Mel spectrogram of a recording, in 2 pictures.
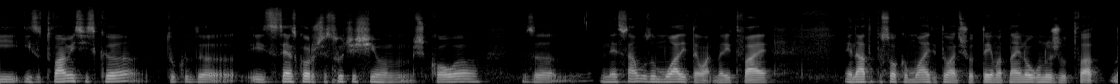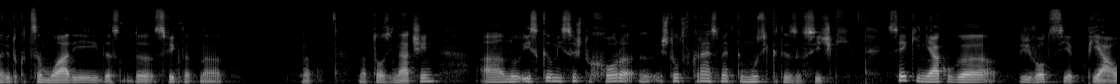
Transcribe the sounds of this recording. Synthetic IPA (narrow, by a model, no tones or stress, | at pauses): iːzɐt̪ovamisiskət̪ukd̪ɐ̰ḭsə̥fsɛmskɔɾʊʃt̪ɛslˠut͡ʃiʃiməmʃkɔlˠə | zɐnɛsamozɐmlˠad̪it̪ɛɐa̰nʲnɐlit̪ovaɛ | ɛd̪nat̪əpo̥sɔkəmlˠad̪it̪ɛt̪ɐlaniʃtɔt̪ʊt̪ɛimət̪najmnɔɡʊnuʒd̪oot̪ːovanɐlid̪okət̪o̥səmlˠad̪iːd̪ɐd̪ɐsviknət̪nɐ̰ | nɐ | nɐt̪ɔzinat͡ʃinənoʔiskəmisɤʃt̪ʊxɔɾə̰zɐʃt̪ɔt̪ʊfkɾajnəsmɛt̪kəmuzikə̥t̪əɛzɐfsit͡ʃki̥fsɛkinʲakoɡə | vʒivɔt̪ə̥siɛpja̰l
